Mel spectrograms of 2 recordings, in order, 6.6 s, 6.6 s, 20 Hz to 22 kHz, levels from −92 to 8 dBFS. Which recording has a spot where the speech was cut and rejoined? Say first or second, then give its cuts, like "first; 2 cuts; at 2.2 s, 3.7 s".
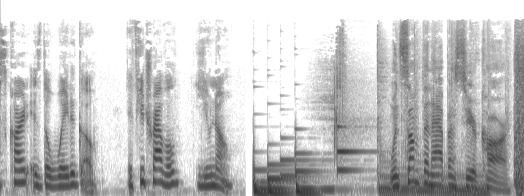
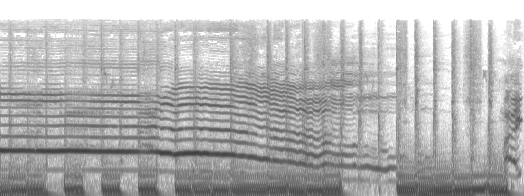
first; 2 cuts; at 3.0 s, 4.7 s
